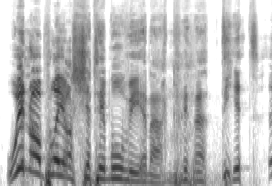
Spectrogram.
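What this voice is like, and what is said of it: Vague mixed foreign put-on accent. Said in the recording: “I don't know why they were African... No, that's not African... My accent's all over the place sometimes... they all convalesce into one foreigner accent”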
